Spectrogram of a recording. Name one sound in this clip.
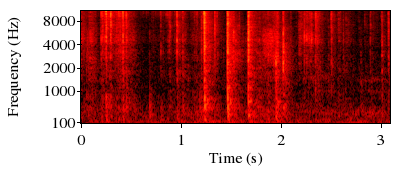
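Scissors snip through paper.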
